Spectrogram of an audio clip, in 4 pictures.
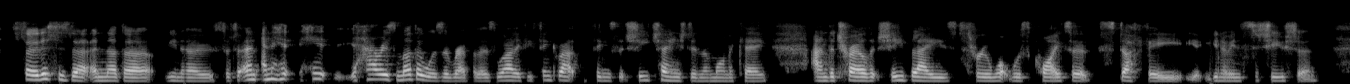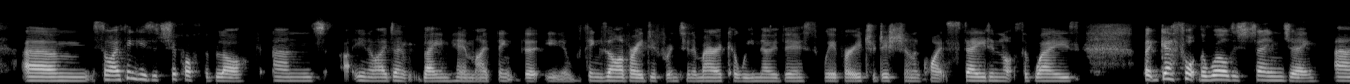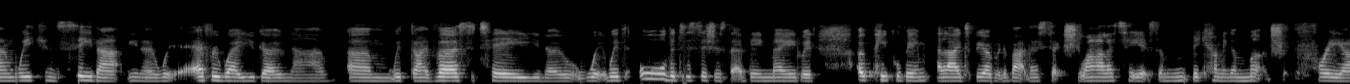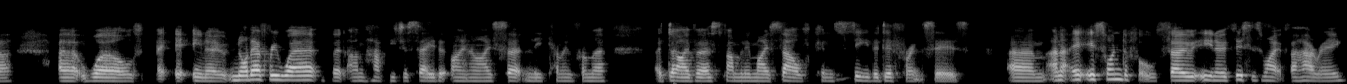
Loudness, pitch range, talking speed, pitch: -24 LUFS, 160-185 Hz, 200 wpm, 170 Hz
